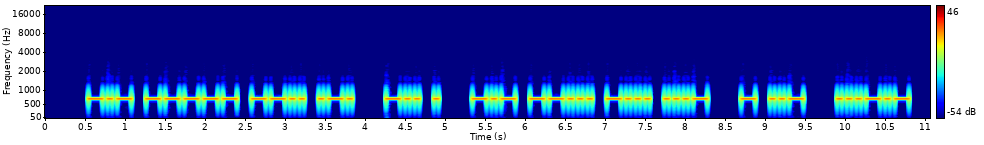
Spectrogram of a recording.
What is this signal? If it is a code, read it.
Morse code, heard as a keyed tone, about 20 wpm, 700 Hz. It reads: K0ZR DE K7BV TU <SK>
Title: Practice QSO - Exchange 4 - Ending - 20wpm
